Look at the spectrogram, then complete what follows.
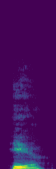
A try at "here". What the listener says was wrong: Here, aqui, cuidado com a pronúncia, o H tem som, ele tem um som como se fosse um R em português, então here, here.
